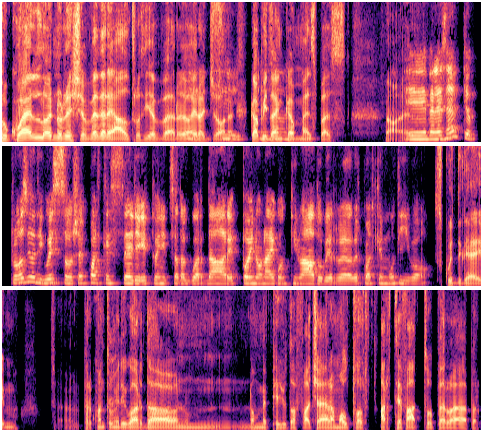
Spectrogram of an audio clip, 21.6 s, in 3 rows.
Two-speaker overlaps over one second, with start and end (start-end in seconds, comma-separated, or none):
2.7-4.6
